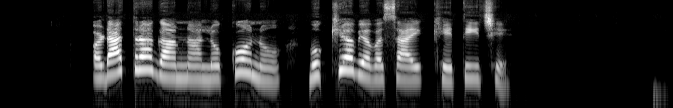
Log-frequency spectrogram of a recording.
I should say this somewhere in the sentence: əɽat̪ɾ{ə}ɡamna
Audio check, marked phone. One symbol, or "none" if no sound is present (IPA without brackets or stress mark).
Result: a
